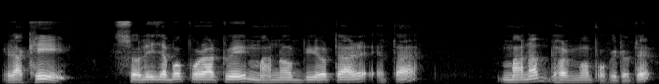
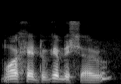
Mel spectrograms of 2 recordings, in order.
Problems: constant background noise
